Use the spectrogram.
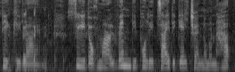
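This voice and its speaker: A woman's voice: mid-range voice, unhurried, a little mellow, close to an everyday voice. An actress playing a young, naive gangster's sweetheart in a 1950s German radio play, coaxing and fretful with girlish exclamations. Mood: coaxing, doubtful. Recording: noisy vintage radio play recording.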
